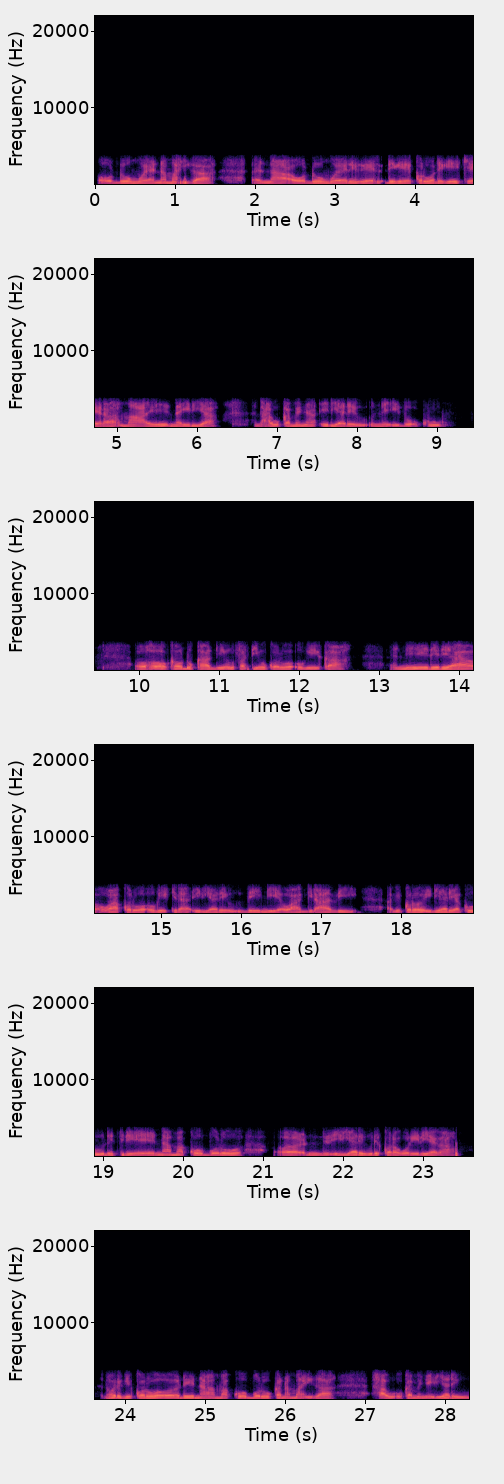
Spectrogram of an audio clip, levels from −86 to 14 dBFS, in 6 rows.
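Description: Throughout, the sound has the narrow, slightly rough and synthetic quality of the G.729 codec, which points to an 8 kbit/s VoIP link. Only about 150 Hz to 3.5 kHz survives. The decoder rebuilds speech from a filter, pitch and sparse pulses, so the damage is plainly audible.

At 8.67 to 8.75 s, 14.17 to 14.35 s and 27.43 to 27.48 s there is VoIP packet loss concealed by the speech codec. Each fits one lost packet covering 30 ms. The decoder stretches the last sound into a buzzy tone or coloured noise that fades. Speech stays weak or smeared briefly afterwards.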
